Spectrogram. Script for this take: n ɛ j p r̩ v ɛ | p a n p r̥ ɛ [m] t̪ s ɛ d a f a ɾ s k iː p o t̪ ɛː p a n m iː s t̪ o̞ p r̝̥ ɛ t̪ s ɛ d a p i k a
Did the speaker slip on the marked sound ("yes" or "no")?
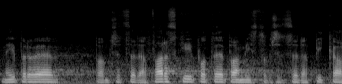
yes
